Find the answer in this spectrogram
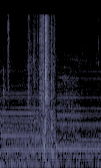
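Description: Steady faint electrical hum with a single short click a little under a second in, with a couple of fainter ticks, typical of handling noise from the hand-held camera.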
